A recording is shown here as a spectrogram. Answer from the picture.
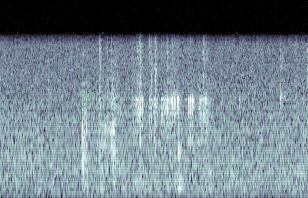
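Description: Near silence, broken by faint small clicks and taps between about two and four seconds in: a plastic action figure being handled and fitted onto its display base.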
